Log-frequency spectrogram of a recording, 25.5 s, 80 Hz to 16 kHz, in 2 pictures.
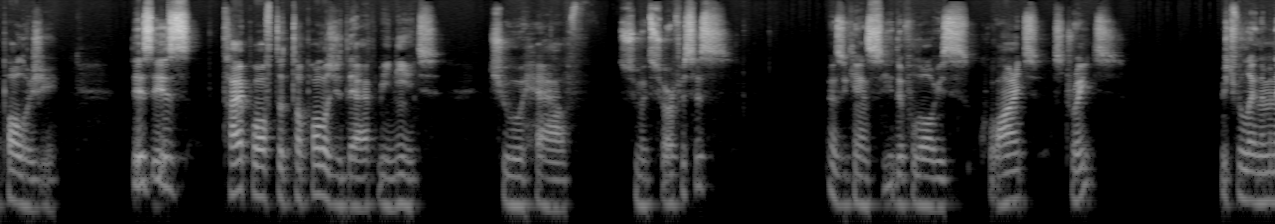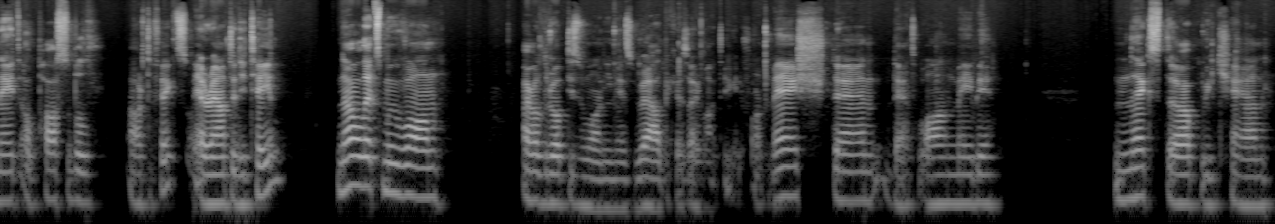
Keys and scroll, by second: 14.0 n, 14.6 a, 16.2 q, 17.2 k, 17.5 l, 19.3 3, 19.6 e, 21.1 k, 21.6 l, 22.0 q, 24.9 q, 25.3 2, 25.3 e.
